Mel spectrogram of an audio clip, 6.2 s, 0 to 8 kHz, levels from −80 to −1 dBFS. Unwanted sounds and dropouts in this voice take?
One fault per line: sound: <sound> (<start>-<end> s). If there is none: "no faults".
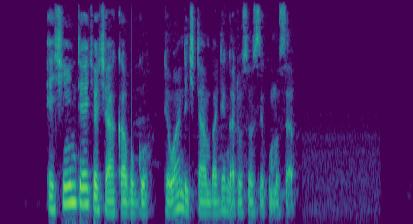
no faults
